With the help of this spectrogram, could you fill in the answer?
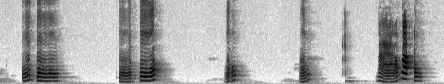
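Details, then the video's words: Talking parrot: five bursts of loud, harmonic, speech-like syllables over nine seconds, some sliding up and down in pitch, separated by short silent gaps. "cute talking parrot"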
